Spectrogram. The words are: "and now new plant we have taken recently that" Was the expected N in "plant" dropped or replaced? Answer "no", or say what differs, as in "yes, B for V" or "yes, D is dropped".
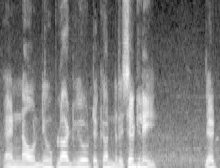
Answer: yes, N is dropped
